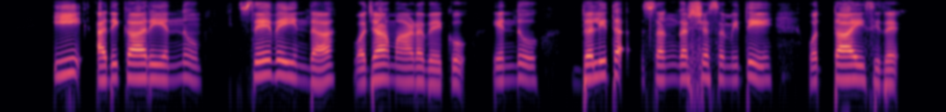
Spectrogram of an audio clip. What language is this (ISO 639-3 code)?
kan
